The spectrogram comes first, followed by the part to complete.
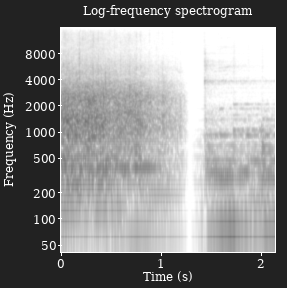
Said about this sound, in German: Wollen wir all denen, die ihre Hand ausgestreckt haben, einen herrlichen Applaus geben.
